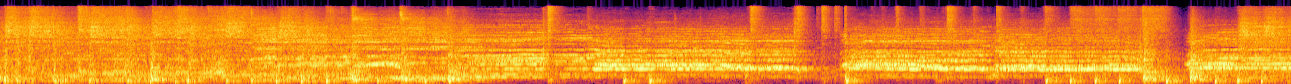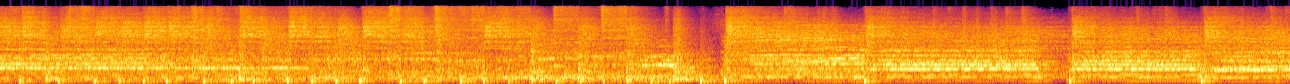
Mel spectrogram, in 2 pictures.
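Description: Gospel choir singing with a drum kit, holding long notes, with a few short breaks in the sound.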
